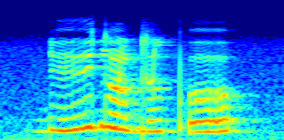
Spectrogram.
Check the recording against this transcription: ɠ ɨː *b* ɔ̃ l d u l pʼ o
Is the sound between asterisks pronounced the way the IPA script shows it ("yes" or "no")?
no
